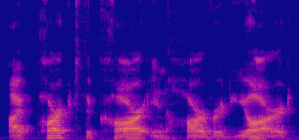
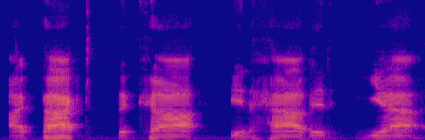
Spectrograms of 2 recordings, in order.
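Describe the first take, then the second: First: It is said in a general American accent. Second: It is said in a Boston accent. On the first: "when they want to say" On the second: "in Boston, people talk differently. They have uh, funny accents"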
